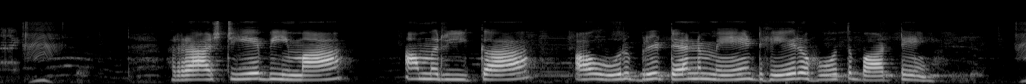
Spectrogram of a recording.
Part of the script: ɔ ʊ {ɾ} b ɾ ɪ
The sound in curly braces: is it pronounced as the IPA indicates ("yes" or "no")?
yes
